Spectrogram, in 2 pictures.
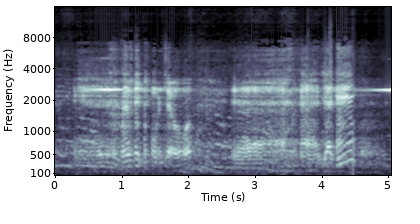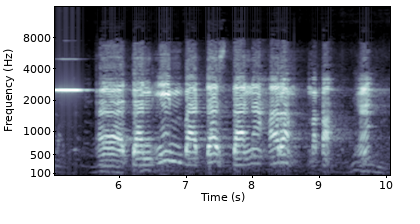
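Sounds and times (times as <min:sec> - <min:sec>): megaphone feedback whistle: 0:00.3 - 0:02.0, 0:04.4 - 0:05.8.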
